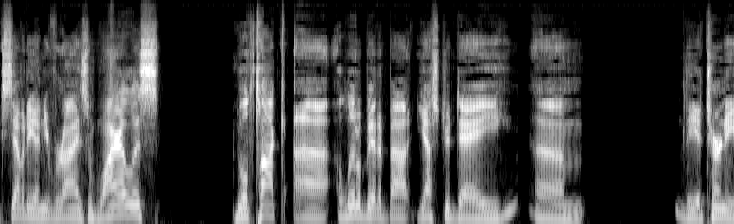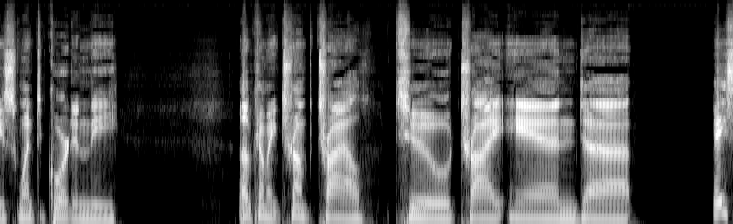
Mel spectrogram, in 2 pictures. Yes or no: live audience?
no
